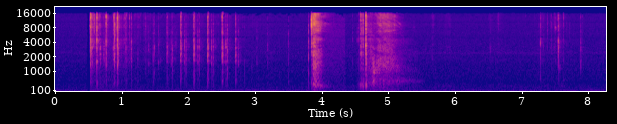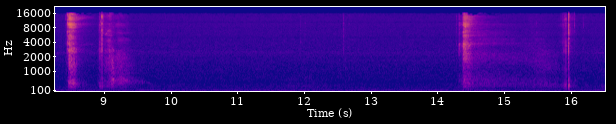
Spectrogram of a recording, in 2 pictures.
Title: Puffing Asthma Inhaler Sounds Respiratory Puff Noises | Film & Sound Effect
